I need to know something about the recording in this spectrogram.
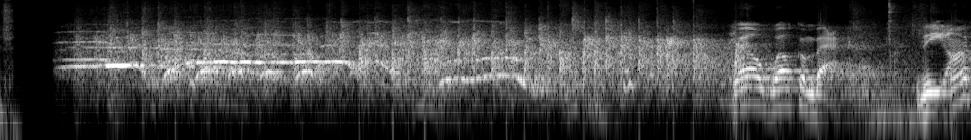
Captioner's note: cheering and applause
